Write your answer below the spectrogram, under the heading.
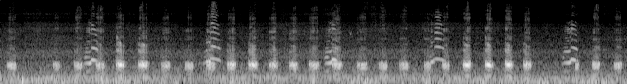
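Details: Several seagulls call in quick, regular, nasal yelps for about eight seconds, near four per second. Repeated rising, whining squeals from more birds overlap the series, against a constant low rumble.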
